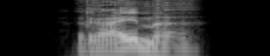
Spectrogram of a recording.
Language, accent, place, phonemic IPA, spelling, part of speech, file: German, Germany, Berlin, /ˈʁaɪ̯mə/, Reime, noun, De-Reime.ogg
- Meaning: nominative/accusative/genitive plural of Reim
